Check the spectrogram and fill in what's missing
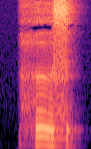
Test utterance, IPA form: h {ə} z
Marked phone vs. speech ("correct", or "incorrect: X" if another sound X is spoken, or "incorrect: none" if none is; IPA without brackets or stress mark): correct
